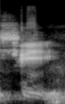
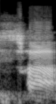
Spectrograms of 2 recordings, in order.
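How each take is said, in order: First: The letter name ends in an 'e' vowel. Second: The letter name ends in an 'a' vowel. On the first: This is the Urdu name of the letter. "এখানে পড়তেছি ফে" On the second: This is the Arabic name of the letter. "আরবিতে পড়ছি ফা"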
